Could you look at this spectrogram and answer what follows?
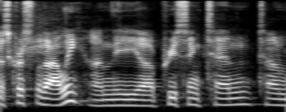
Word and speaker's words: Lavallee: Chris Lavallee. Did I pronounce that correctly?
